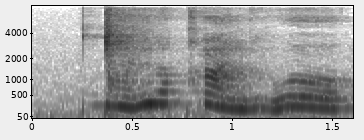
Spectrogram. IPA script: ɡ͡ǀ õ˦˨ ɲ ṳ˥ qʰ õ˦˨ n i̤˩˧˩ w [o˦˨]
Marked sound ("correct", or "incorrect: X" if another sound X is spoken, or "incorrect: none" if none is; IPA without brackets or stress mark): correct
